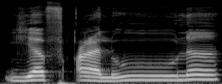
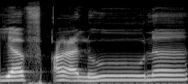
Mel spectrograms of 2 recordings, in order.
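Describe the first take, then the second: The two takes are said the same way.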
